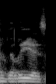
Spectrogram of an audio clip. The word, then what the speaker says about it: Langoliers: Yeah, Langoliers.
